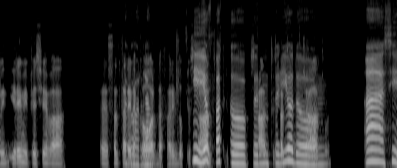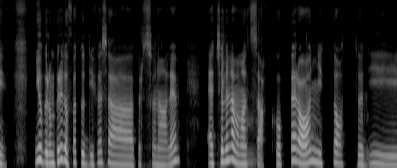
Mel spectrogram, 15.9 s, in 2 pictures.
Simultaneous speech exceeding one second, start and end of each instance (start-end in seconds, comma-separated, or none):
3.8-6.6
